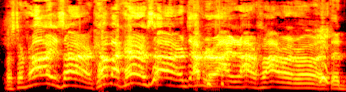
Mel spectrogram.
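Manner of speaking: high, loud hammed-up naval bellow; salty sailor shouting. Mocking the film's captain, yelling at his officer. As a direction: bark orders like a ranting ship's captain. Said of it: "incredible salty sailor talk".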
